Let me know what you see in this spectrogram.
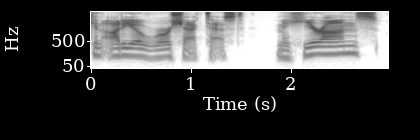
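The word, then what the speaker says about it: Mehuron's: And so, me-hyur-ons it is. Me-hyur-on, as in Lake Huron.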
